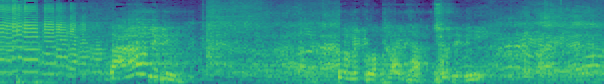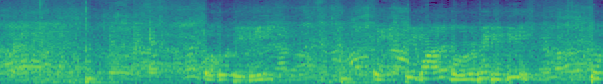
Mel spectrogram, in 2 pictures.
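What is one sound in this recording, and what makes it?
A man speaks dramatically through a loudspeaker.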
